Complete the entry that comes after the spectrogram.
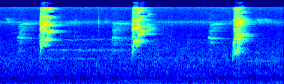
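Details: Rainbow lorikeet call played as a bird lure: three strong, harsh rasping screeches, evenly spaced about every one and a quarter seconds, with faint thin tones between them.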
